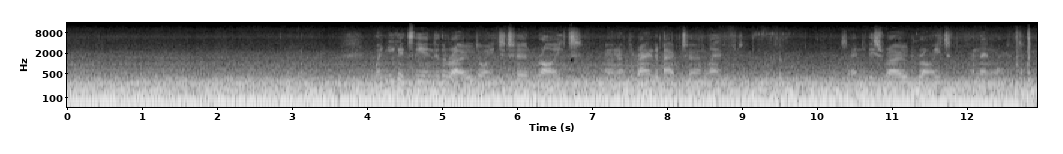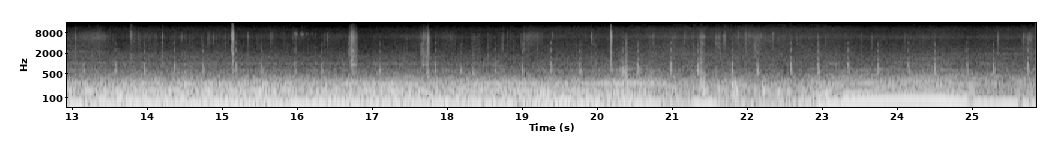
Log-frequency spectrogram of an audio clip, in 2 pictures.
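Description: Tyres and wind rush steadily as a car drives.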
